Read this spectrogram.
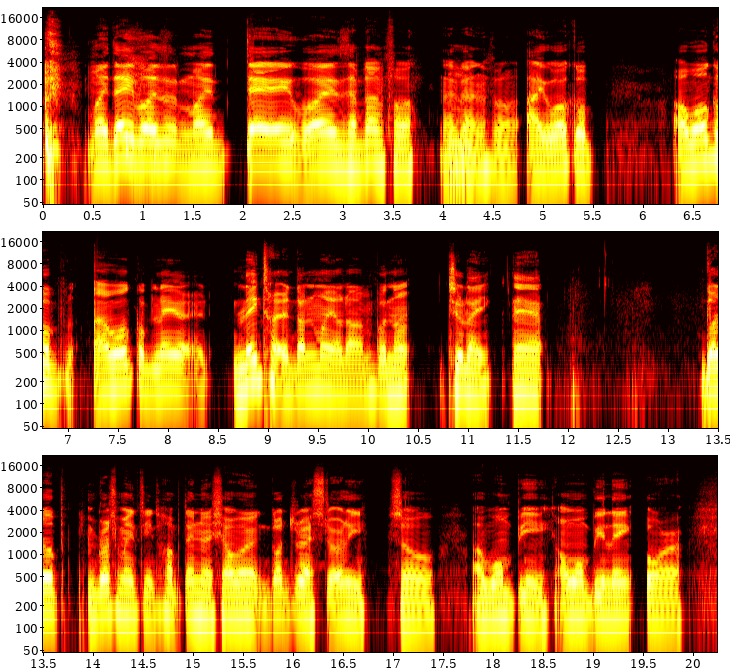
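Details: Podcast host with cerebral palsy, severe stuttering in childhood treated with speech therapy and still frequent; conversational speech with word and phrase repetitions; stuttering.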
